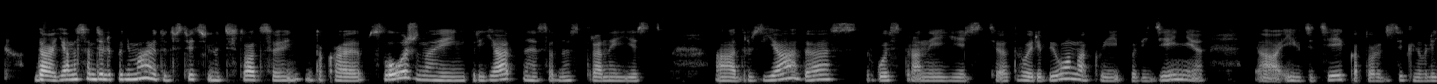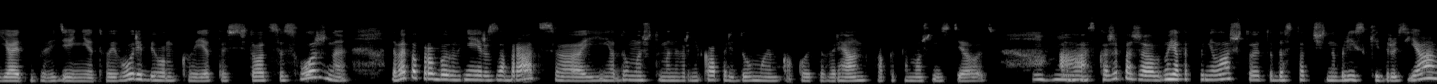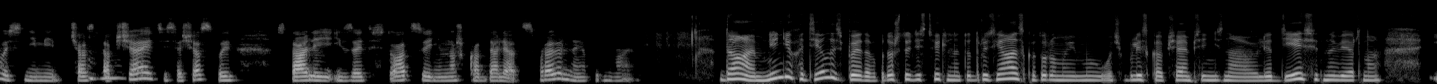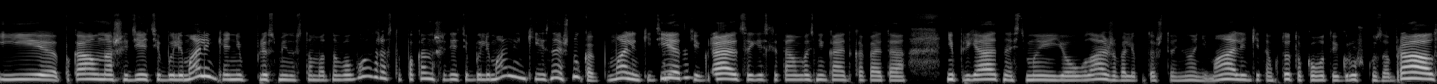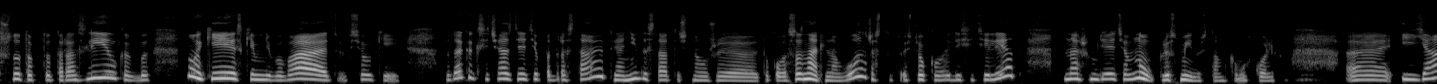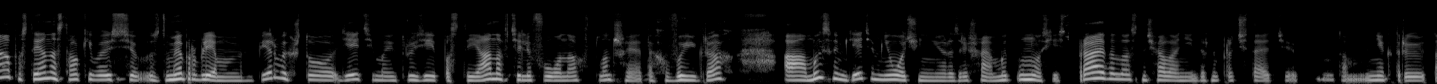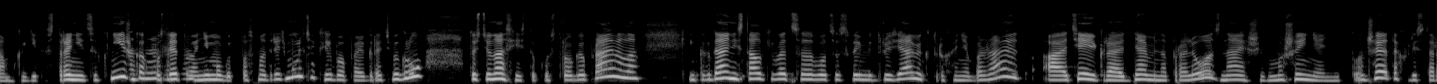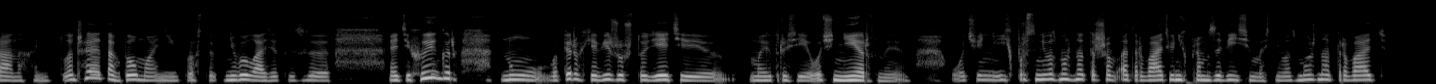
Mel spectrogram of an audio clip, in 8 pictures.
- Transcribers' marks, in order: none
- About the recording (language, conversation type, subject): Russian, advice, Как сказать другу о его неудобном поведении, если я боюсь конфликта?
